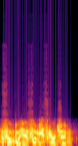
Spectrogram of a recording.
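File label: Serbian on fire mood med, speech; War Thunder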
